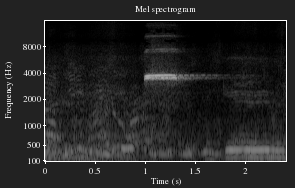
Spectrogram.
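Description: A referee's whistle blows a short sharp blast.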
